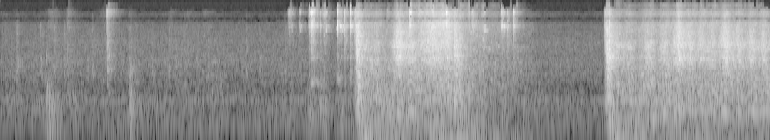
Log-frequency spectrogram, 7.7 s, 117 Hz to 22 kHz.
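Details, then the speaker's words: 1974 Chevrolet C10 bought as a non-runner: starter cranks in steady bursts with short pauses but never catches; no start because the fuel pump was not hooked up, so no fuel supply. "Did the same thing a while ago. Forgot to hook my fuel pump up. It always helps to have fuel."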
